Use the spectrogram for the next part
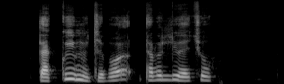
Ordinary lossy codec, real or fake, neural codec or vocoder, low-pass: none; fake; codec, 44.1 kHz, 7.8 kbps, Pupu-Codec; none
